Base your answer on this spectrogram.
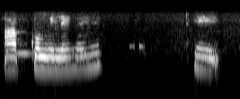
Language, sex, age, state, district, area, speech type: Urdu, female, 30-45, Uttar Pradesh, Ghaziabad, urban, conversation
